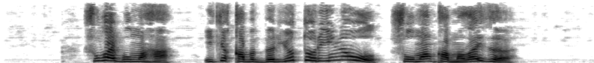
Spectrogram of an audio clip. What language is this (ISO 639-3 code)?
bak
